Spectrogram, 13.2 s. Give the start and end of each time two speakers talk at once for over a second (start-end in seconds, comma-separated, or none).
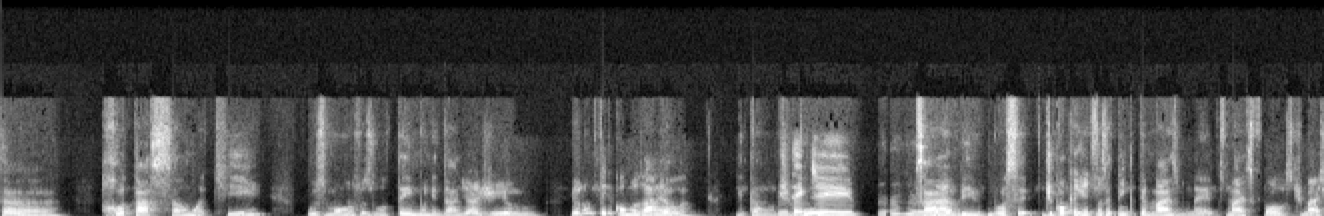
none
